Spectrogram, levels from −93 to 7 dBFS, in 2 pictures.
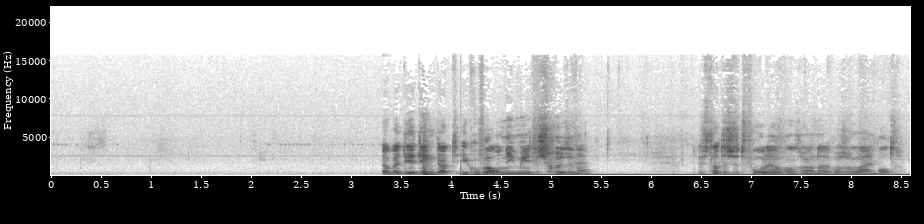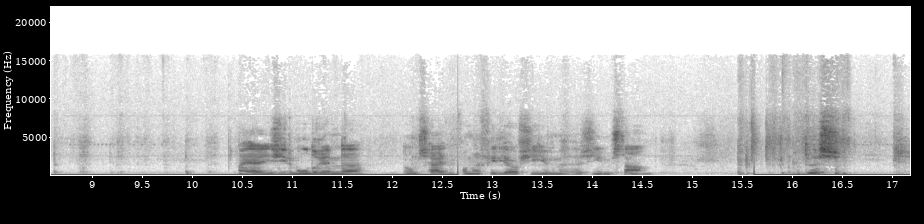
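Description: A DC step at 4.09 s shifts the waveform's zero line by about -22 dBFS, giving a low thump, and it releases with another at 12.65 s. A second step at 15.62 s holds to the end.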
